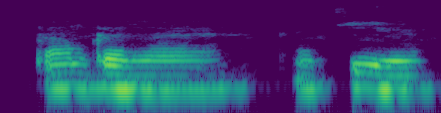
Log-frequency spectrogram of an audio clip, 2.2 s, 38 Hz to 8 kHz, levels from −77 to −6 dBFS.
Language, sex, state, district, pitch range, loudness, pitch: Hindi, male, Uttar Pradesh, Jalaun, 115-125 Hz, -31 LUFS, 120 Hz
